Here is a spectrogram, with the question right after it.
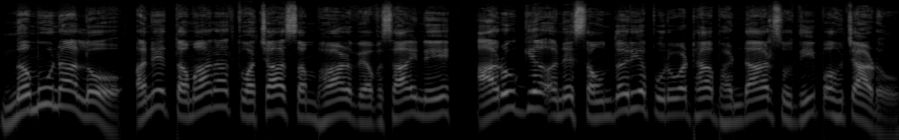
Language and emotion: Gujarati, neutral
